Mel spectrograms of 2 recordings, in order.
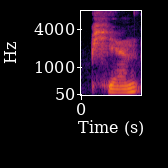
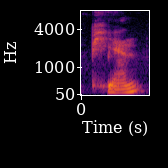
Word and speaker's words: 便: This is 变 for all other three, and this is 便, sorry, that should be second tone, 便.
